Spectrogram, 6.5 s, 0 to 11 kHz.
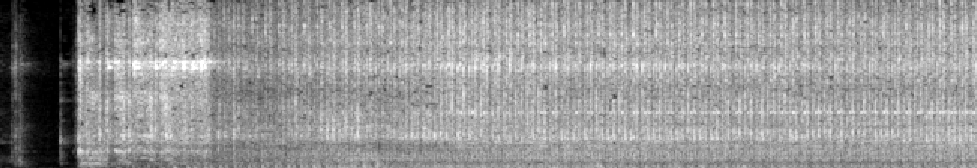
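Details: Kawasaki FH601V V-twin on a Scag Tiger Cub mower, 1700 hours, after repair of governor over-revving, oil leaks and a worn plate that clanked like rod knock: fires up and runs steady and even, no knocking or surging.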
